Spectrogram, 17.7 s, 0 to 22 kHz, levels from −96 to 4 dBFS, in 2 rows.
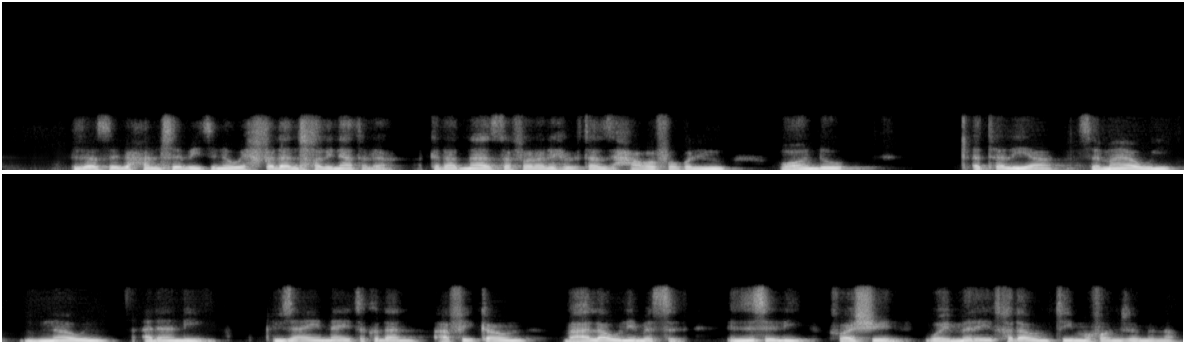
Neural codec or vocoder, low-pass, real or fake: codec, 24 kHz, 0.5 kbps, DualCodec; 7.2 kHz; fake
